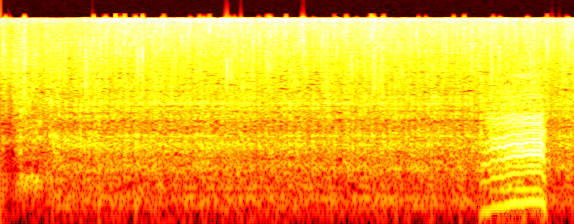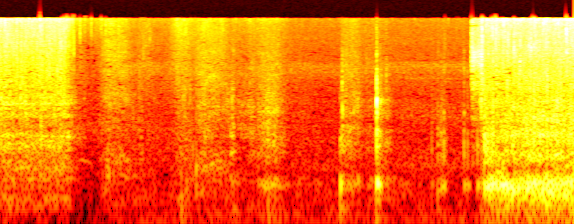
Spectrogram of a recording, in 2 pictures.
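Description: Water spraying from a garden hose nozzle into a plastic bucket: a steady hiss that stops about six and a half seconds in and starts again near the end, with a few faint clicks in the gap. A short pitched sound comes about five seconds in.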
